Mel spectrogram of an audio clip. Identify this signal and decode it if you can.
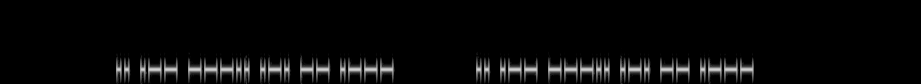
Morse code, heard as a keyed tone, about 30 wpm, 700 Hz. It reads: IW8RMJ IW8RMJ
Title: DXCC-100 Call Signs - 6 Characters - Repeated 2x - 30wpm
